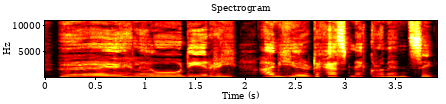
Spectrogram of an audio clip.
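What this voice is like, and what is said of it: Old woman voice, Judi Dench. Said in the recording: “I can't play, like, an 80-year-old woman with ... You do Judi Dench perfectly.”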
